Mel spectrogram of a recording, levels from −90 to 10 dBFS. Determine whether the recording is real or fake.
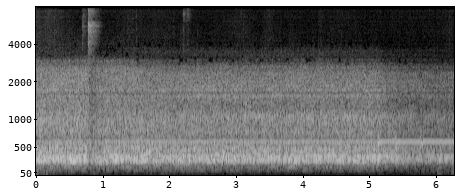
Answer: fake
